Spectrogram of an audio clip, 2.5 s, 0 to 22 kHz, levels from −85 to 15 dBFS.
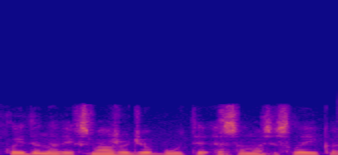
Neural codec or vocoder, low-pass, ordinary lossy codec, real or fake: none; 7.2 kHz; AAC, 32 kbps; real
